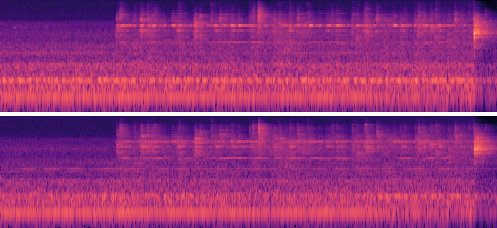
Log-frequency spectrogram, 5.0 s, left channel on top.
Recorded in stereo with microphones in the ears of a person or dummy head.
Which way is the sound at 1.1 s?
20° left (ahead or behind).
